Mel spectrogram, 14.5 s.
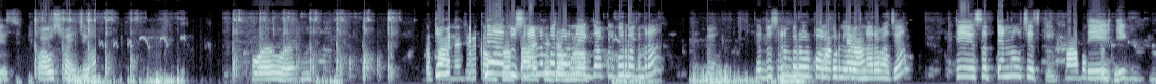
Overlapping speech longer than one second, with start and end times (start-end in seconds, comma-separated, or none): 5.5-7.3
